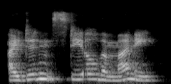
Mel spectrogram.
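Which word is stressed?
money. The stress is on the word money.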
